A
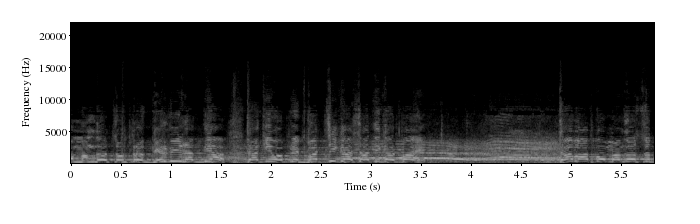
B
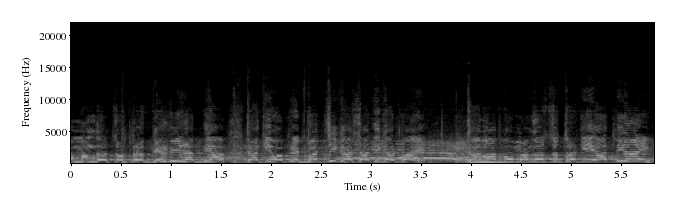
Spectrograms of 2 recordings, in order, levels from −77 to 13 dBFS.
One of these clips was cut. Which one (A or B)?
B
